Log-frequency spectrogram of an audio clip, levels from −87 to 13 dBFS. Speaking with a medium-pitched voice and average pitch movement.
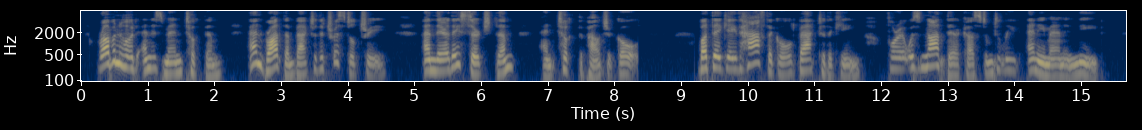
No: medium, 180 Hz; wide, 6.8 semitones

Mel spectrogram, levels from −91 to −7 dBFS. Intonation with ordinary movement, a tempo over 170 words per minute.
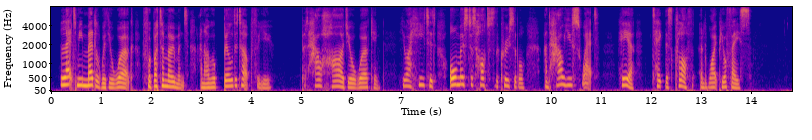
No: wide, 6.2 semitones; average, 180 wpm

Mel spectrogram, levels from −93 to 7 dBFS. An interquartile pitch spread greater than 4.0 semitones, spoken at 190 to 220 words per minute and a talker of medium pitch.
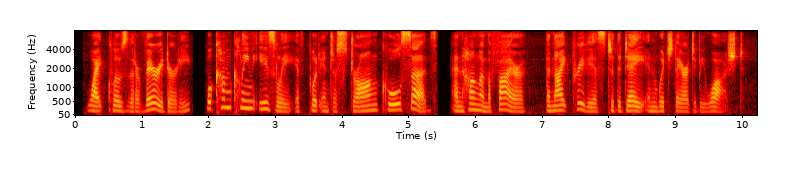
Yes: average, 4.4 semitones; average, 200 wpm; medium, 165 Hz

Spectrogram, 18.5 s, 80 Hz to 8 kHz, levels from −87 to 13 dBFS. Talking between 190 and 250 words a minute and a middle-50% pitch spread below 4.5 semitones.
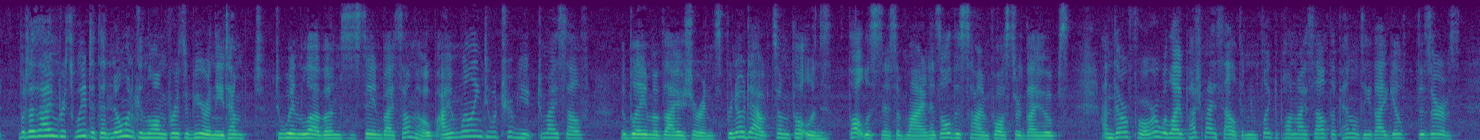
Yes: average, 200 wpm; average, 3.6 semitones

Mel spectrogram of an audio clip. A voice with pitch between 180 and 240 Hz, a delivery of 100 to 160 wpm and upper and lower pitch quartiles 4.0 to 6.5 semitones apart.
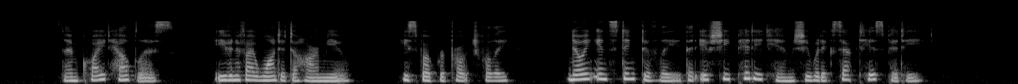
Yes: medium, 185 Hz; average, 155 wpm; average, 4.3 semitones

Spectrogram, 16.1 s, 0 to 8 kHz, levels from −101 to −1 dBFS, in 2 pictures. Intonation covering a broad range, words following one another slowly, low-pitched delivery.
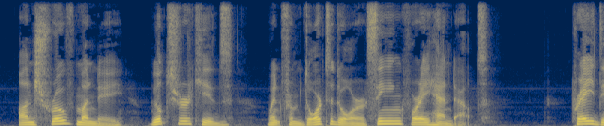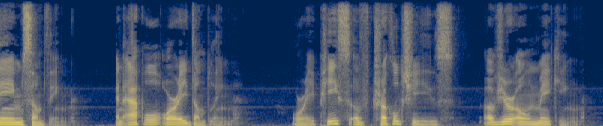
Yes: wide, 6.8 semitones; slow, 120 wpm; low, 120 Hz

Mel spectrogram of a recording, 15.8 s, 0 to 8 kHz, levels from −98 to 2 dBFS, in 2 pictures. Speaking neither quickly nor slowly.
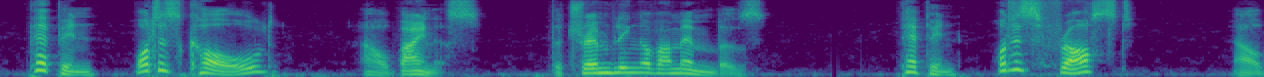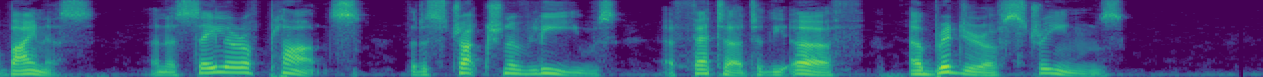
No: slow, 120 wpm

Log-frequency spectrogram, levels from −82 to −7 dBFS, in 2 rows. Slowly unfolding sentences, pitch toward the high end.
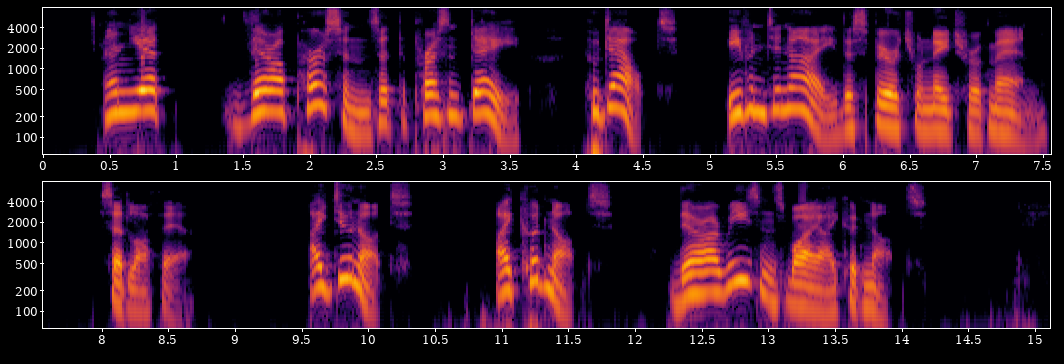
Yes: slow, 130 wpm; high, 205 Hz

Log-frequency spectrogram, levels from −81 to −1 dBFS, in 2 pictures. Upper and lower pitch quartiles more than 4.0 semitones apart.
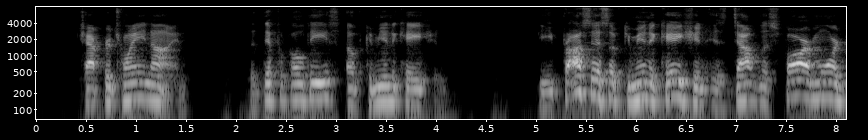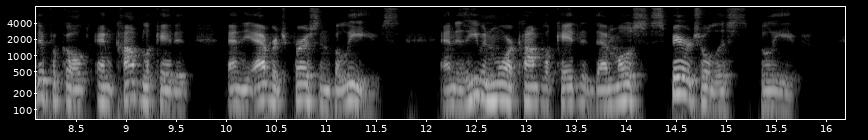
Yes: average, 4.5 semitones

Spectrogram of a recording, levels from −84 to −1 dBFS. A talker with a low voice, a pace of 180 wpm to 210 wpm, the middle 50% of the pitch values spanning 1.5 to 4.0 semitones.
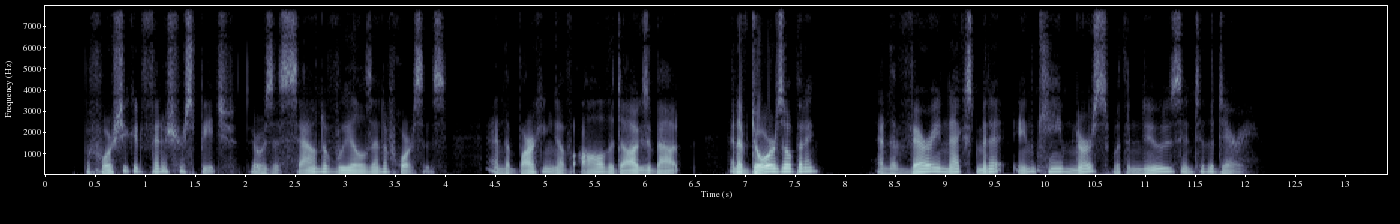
No: low, 115 Hz; average, 185 wpm; average, 5.1 semitones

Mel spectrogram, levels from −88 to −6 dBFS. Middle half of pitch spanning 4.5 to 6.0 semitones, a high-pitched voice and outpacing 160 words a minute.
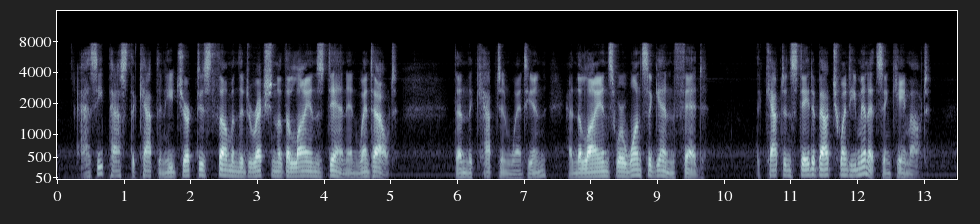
No: average, 4.9 semitones; very low, 95 Hz; average, 180 wpm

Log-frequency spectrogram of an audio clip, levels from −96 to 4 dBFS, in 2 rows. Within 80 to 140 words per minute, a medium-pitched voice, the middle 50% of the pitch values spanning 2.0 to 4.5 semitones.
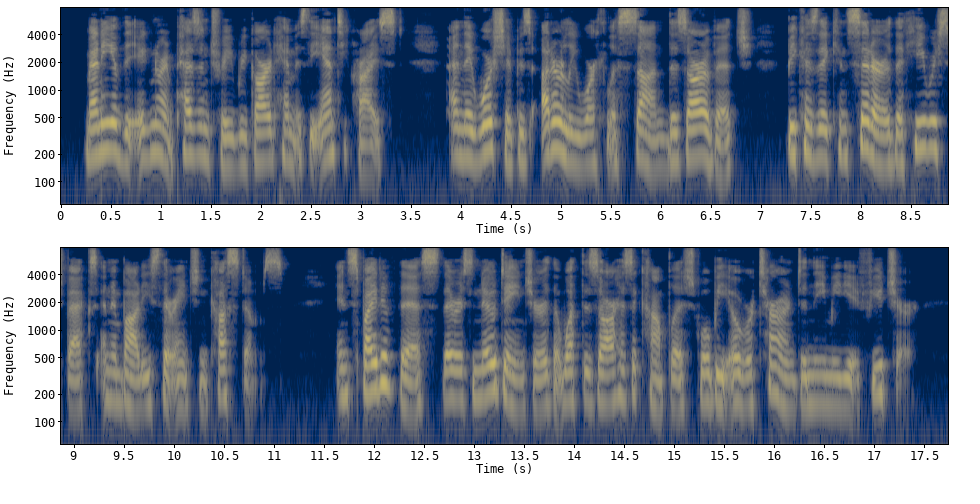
No: average, 170 wpm; medium, 180 Hz; average, 4.0 semitones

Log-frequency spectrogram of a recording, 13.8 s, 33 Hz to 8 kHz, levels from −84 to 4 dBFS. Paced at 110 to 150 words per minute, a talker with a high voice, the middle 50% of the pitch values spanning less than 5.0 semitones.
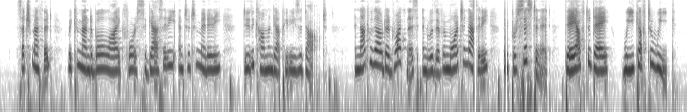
Yes: average, 145 wpm; very high, 265 Hz; narrow, 2.4 semitones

